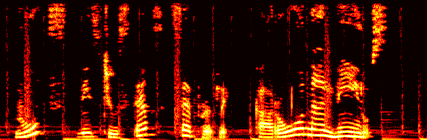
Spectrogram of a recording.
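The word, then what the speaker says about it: коронавирус: Actually, some Russian speakers, I've heard them say coronavirus. So they make just one emphasis here, coronavirus. But the presenters on the news still say it like two words, coronavirus. And I think it's easier to say. So if you ever say this word in Russian, say it like this, coronavirus.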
